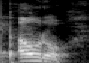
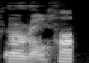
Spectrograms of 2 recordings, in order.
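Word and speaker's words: Poeltl: I say Podol. I know that's wrong. I know Purtle. Yeah. I call him. I know there's no trying to R in there, think but of it's Podol. Purtle.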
